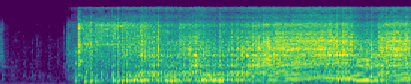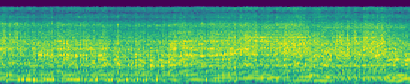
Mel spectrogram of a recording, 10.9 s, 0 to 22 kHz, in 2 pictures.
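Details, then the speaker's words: Suzuki Satria FU 150cc motorcycle after tightening loose ignition coil connector: starts and revs rise and fall smoothly with no stutter through the throttle; misfire fixed, normal revving. "Oke untuk rebetnya hilang ya untuk penyakitnya sudah sembuh ya sudah normal tidak brebet lagi ya"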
